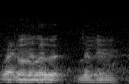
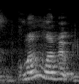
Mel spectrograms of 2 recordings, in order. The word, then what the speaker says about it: Glenlivet: Glenlivet.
